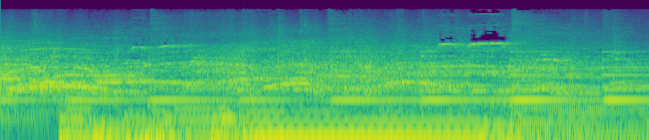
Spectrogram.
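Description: Live band playing, with electric guitar, keyboard and drums, and voices rising over the music.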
